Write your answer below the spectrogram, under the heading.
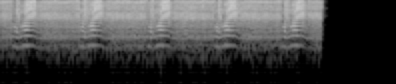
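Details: Cicada sound: a harsh, continuous high buzz with five rhythmic swelling, slightly rising notes about every half second, stopping abruptly after two and a half seconds.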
